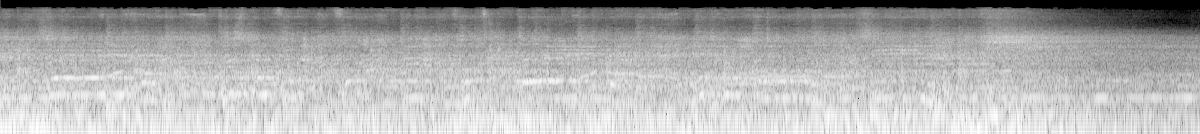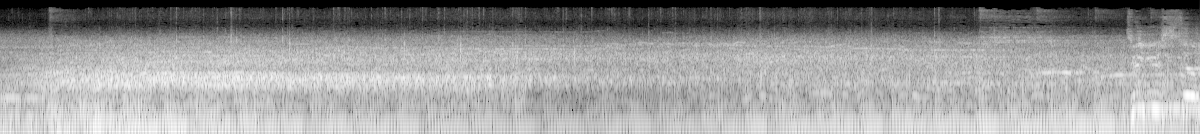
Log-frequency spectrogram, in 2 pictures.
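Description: Live electronic dance music with a female singer over a heavy beat, heard from the audience in a large arena. About nine seconds in the high end and beat drop away, leaving a sustained low synth note under crowd cheering.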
